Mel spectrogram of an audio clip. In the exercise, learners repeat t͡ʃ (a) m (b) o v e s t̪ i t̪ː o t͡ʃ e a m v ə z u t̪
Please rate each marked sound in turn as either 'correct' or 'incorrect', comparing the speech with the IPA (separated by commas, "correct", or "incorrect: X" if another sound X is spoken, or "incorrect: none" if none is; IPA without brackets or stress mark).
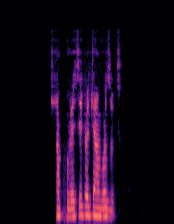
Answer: correct, incorrect: p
